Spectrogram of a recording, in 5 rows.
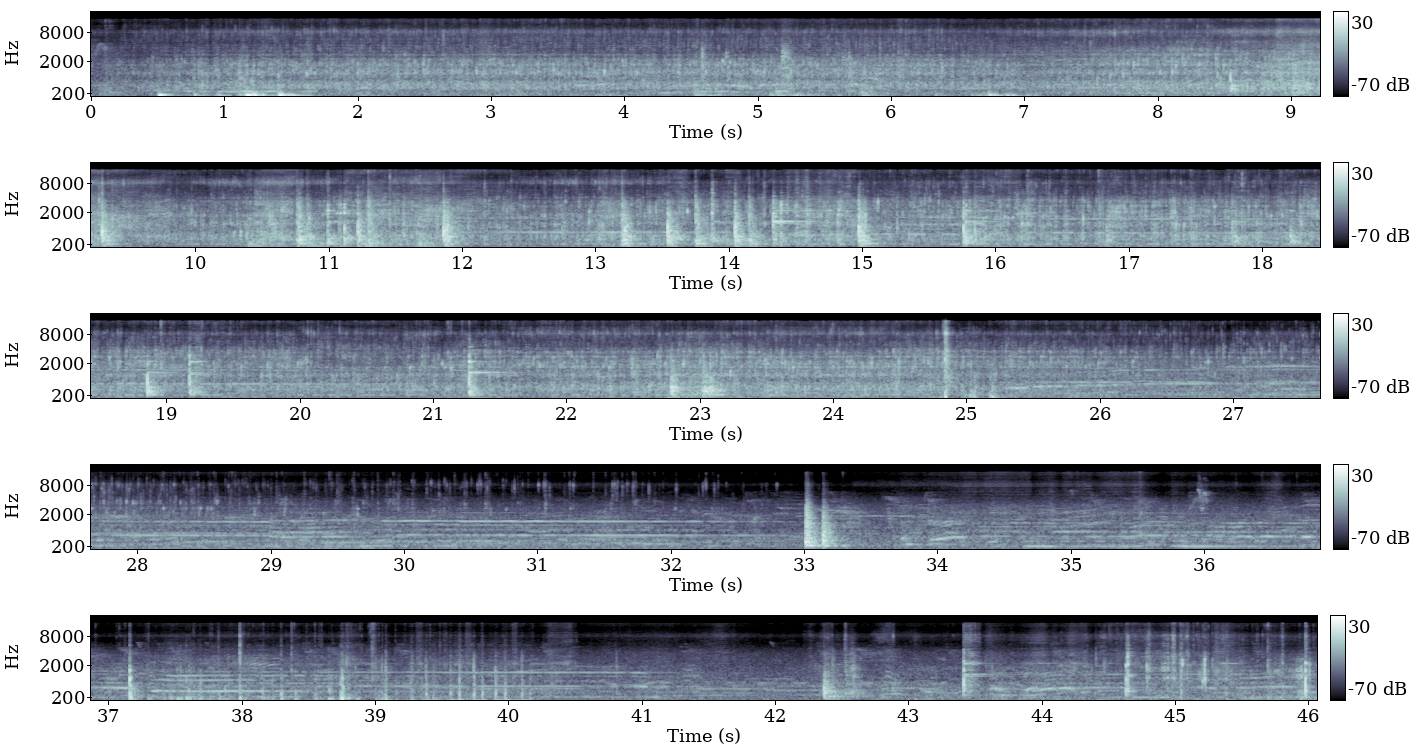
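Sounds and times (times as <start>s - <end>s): thick curry bubbling and popping: 0.1s - 32.0s
spatula scraping metal pot: 8.1s - 18.2s, 43.4s - 46.0s.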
